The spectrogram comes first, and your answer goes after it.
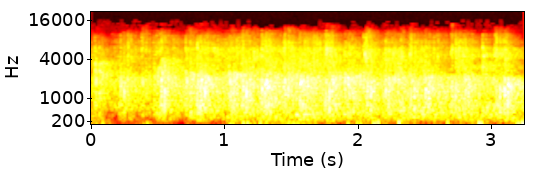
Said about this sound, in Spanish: Muchas gracias, pastor. Un fuerte aplauso, por favor.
